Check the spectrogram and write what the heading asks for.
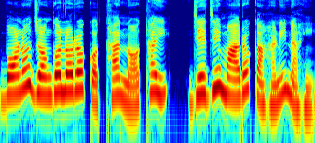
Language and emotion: Odia, neutral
